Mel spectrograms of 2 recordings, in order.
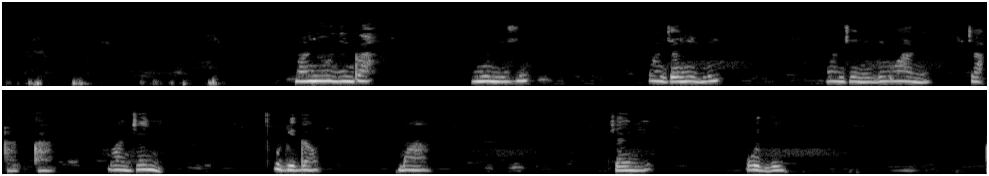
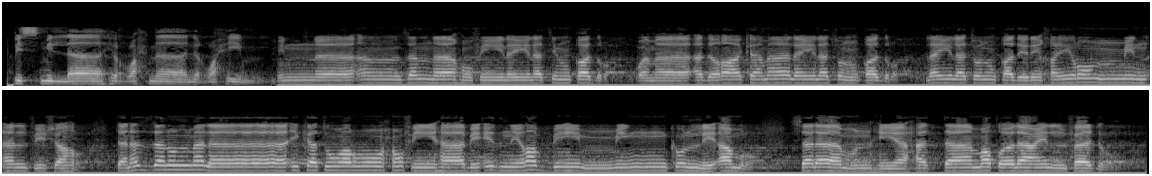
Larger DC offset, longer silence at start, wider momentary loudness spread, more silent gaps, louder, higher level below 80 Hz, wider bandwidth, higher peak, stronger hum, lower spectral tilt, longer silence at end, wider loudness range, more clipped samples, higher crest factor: neither; first, 0.25 s vs 0.05 s; first, 18 LU vs 11 LU; neither; about the same, -22 LUFS vs -22 LUFS; second, -66 dBFS vs -28 dBFS; about the same, 7.2 kHz vs 6.6 kHz; about the same, -6 dBFS vs -4 dBFS; neither; first, -7 dB/octave vs -4.5 dB/octave; first, 0.8 s vs 0 s; first, 8 LU vs 5 LU; neither; about the same, 20 dB vs 18 dB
